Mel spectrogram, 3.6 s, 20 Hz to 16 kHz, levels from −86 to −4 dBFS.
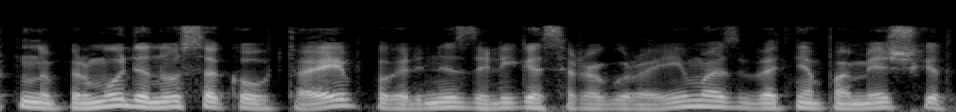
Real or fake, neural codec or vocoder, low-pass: fake; codec, 16 kHz, 2 kbps, X-Codec, WavLM features, trained on Multilingual LibriSpeech; 7.2 kHz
